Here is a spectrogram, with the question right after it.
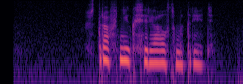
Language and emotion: Russian, neutral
